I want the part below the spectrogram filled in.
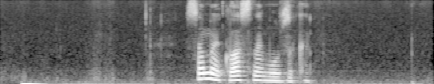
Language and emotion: Russian, neutral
